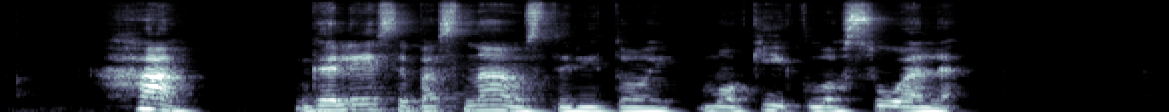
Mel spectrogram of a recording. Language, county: Lithuanian, Marijampolė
